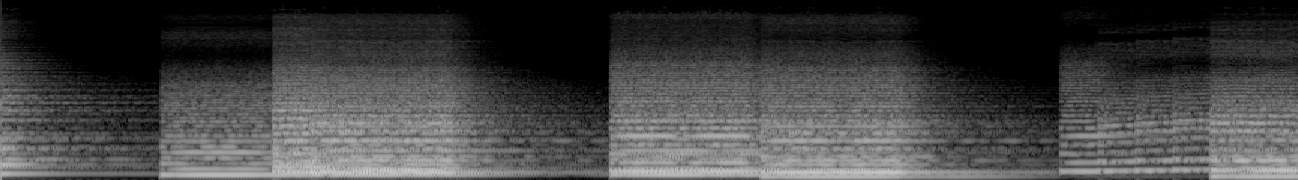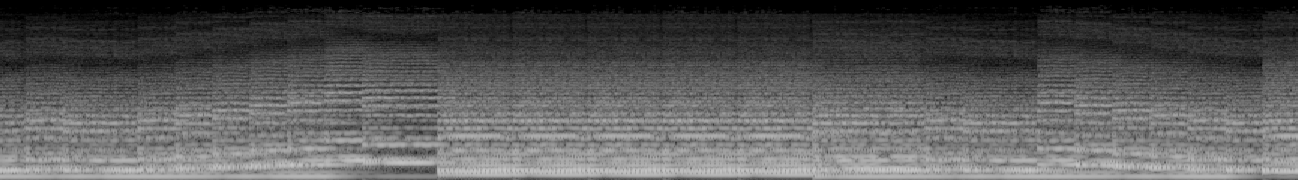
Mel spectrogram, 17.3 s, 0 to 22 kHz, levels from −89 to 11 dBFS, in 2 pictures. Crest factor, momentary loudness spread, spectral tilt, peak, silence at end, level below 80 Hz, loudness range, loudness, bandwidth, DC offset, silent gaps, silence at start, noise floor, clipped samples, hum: 14 dB; 14 LU; -8 dB/octave; -2 dBFS; 0 s; -36 dBFS; 5 LU; -16 LUFS; 14 kHz; under 0.1%; none; 0 s; -43 dBFS; under 0.1%; none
